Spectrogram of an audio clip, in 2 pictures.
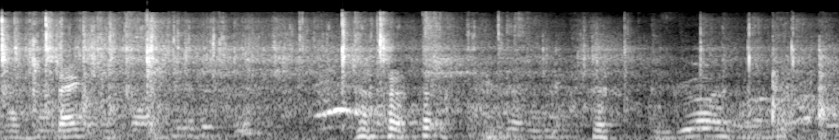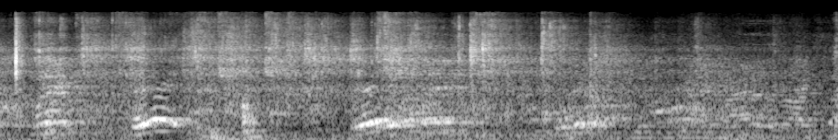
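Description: Players shouting to each other, with many sharp clicks and knocks scattered among the shouts, densest in the first few seconds.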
